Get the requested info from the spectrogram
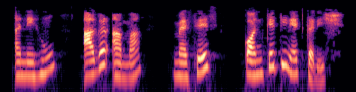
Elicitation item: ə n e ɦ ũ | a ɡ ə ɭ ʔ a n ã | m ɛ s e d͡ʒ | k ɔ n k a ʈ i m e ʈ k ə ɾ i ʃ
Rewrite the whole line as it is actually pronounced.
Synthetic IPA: ə n e ɦ ũ | a ɡ ə ɭ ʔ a m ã | m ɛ s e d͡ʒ | k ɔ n k e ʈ i n e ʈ k ə ɾ i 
